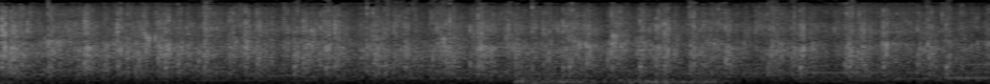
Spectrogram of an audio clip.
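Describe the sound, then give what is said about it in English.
An audience claps steadily in a standing ovation, a hand clap of praise, in sustained, dense applause, a loud unbroken wash of many hands, with faint low murmuring underneath. “Come on, one more hand clap of praise. Make it a standing ovation to it.”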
